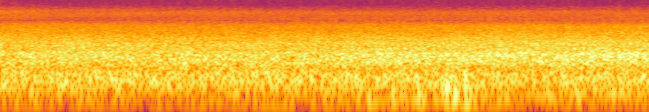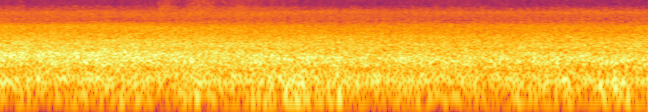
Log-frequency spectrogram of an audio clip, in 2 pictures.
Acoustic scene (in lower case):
street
